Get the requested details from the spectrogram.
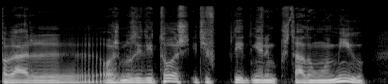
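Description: A man with a very deep, low pitch speaks with fairly even intonation, recorded dry and close with no echo in a very clean recording with a silent background. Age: 40s. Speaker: filmmaker. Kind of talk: interview. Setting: radio studio. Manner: halting.

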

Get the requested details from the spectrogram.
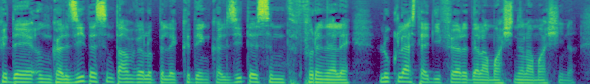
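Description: A man's fairly quick delivery in a medium pitch, with fairly even intonation and an unremarkable speaking voice. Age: 20s. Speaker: rally driver and driving instructor. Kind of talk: interview. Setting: outdoors.

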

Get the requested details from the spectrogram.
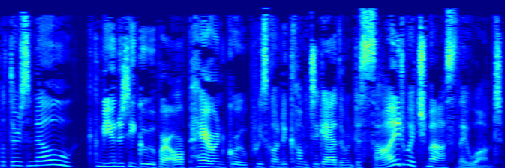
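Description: With an Irish accent and very wide pitch swings, a woman speaks fairly quickly at a fairly low pitch with hardly any pauses, her voice dry and close with no echo against a quiet background. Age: 40s. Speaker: journalist and communications consultant. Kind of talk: panel discussion on radio. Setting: radio studio.

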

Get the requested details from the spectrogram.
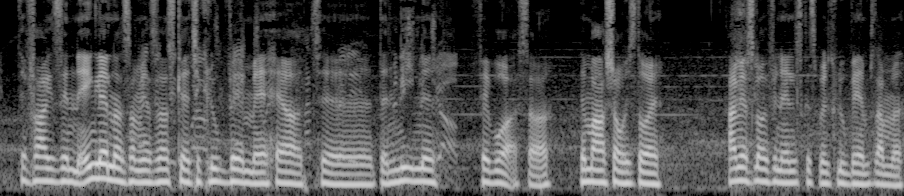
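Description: A man with an ordinary speaking voice and medium pitch talks at a moderate pace, with fairly even intonation and very even loudness. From Denmark, North Zealand. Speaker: professional esports player. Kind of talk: radio interview.

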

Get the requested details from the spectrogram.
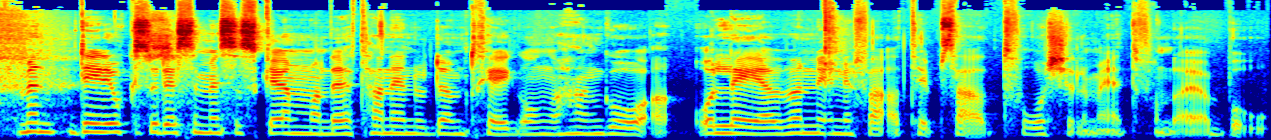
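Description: Woman at medium pitch, fairly quick pace, a normal speaking voice. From Sweden, Helsingborg (Skåne). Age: 20s. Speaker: podcast guest. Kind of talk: personal testimony.

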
